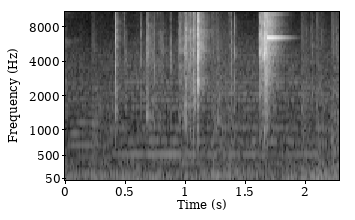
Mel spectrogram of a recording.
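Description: Several sharp metallic clicks, then a louder ringing clang near the end, laid as sound effects over background music.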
